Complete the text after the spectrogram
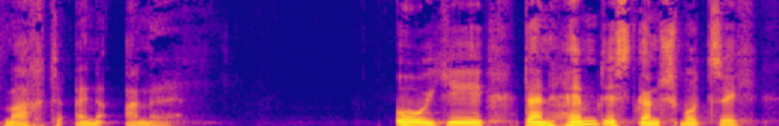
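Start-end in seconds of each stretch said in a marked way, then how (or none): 2.6-5.1 loud, higher-pitched call; exclaiming. A narrator's reading. Heinz seeing his friend's muddy shirt, calling out. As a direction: call out in dismay. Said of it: "rief Heinz".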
